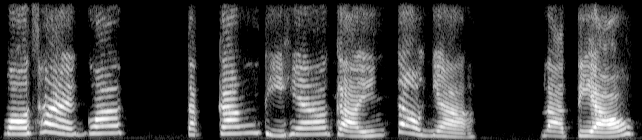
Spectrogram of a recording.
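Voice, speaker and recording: A woman's voice: sits high, animated, pushed and bright, dry recording, heavily acted. A woman playing a petty, aggrieved, scheming spirit in a Taiwanese folk tale, whining and indignant with a Taiwanese accent. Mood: tearful complaint. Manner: whining, indignant, drawn-out complaining.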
